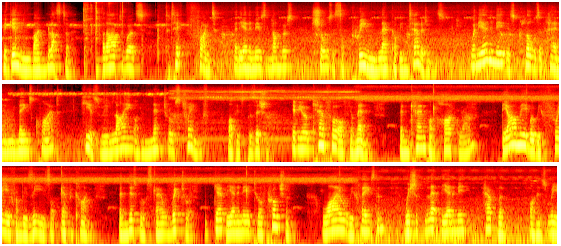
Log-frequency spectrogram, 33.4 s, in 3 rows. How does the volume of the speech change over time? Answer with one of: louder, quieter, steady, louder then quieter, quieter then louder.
steady.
